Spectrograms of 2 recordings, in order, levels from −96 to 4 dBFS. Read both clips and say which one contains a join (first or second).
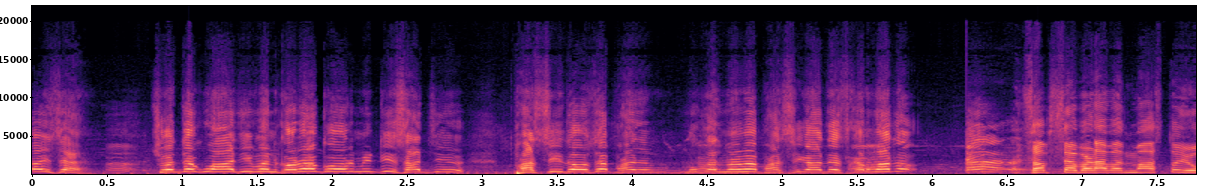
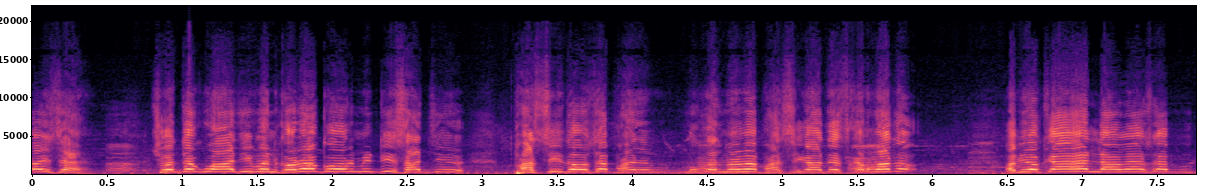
first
